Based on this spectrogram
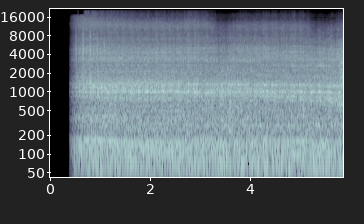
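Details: Toyota Kluger with a 1MZ engine at idle: a dull, fast knock rides under the engine note throughout. It began knocking within 100 km after an oil change; cause unknown, suspected bottom end.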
